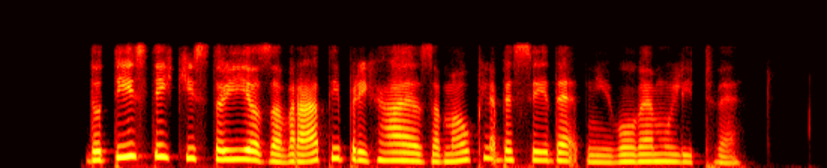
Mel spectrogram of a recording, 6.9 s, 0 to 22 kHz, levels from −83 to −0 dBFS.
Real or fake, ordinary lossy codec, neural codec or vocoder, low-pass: fake; Opus, 16 kbps; codec, 24 kHz, 0.9 kbps, WavTokenizer, large speech release; 7.2 kHz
